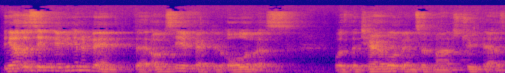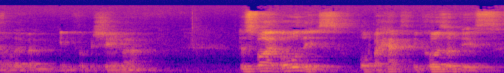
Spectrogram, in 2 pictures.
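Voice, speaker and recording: A man in his thirties with an Australian accent, giving a prepared, measured speech at a podium in a large auditorium. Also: medium pitch, fairly bright tone, recorded from a distance. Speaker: alumni speaker. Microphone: podium mic, filmed from far back in the hall. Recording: echoey hall recorded from afar.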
